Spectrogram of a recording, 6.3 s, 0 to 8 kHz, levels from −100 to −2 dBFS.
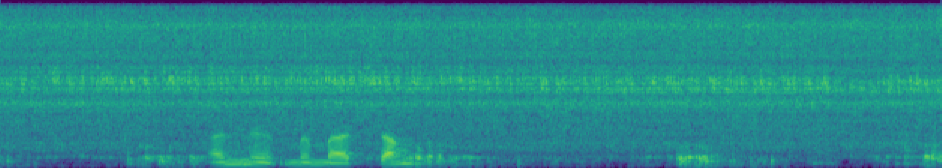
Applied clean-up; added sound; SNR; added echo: none; Sink (filling or washing) / Water tap, faucet; -5 dB; none.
